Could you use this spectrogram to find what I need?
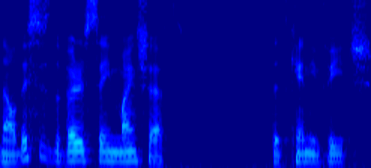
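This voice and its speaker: Here a man speaks at a fairly slow pace. His fairly low voice holds a fairly even intonation. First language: not English. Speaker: mystery video narrator. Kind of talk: video commentary.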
